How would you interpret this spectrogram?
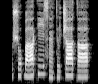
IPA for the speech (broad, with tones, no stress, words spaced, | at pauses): ʃo˨˦ɓaː˨˦kiː˦ sɛ̃˨tɨ˨t͡ʃaː˦ taː˧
